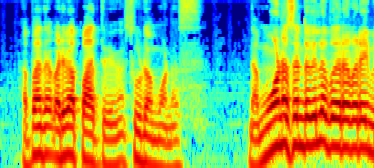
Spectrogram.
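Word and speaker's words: Pseudomonas: பசிலஸ் agro bacterium சூடோமோனஸ் இந்த சூடோமோனஸ் spelling கொஞ்சம் உச்சரிக்கிறது கொஞ்சம் கஷ்டமா இருக்கும் பார்த்து வைங்க இந்த பி வந்து சைலெண்ட்டா இருக்கு சரியா இந்த இயும் வந்து சைலெண்ட் மாதிரிதான அப்ப அந்த வடிவா பார்த்துக்கோங்க சூடோமோனஸ் இந்த மோனஸ் என்றதுல வேற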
